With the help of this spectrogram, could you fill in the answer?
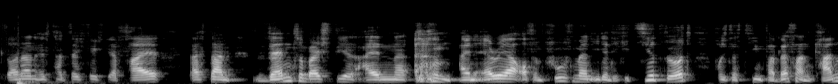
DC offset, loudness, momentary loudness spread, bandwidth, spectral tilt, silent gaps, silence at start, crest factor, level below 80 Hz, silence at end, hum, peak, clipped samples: under 0.1%; -20 LUFS; 14 LU; 7.4 kHz; -7 dB/octave; none; 0.1 s; 18 dB; -42 dBFS; 0 s; none; -2 dBFS; under 0.1%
